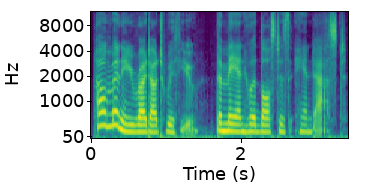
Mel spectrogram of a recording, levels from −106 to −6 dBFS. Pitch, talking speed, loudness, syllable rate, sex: 210 Hz, 245 wpm, -16 LUFS, 5.3 syllables/s, female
